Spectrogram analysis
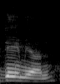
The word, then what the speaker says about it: Damion: Damion She Anthony. got it right. Damion. Well, you can say however. It's Damion.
